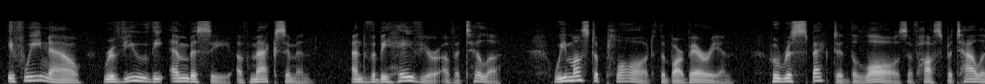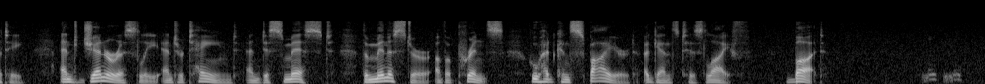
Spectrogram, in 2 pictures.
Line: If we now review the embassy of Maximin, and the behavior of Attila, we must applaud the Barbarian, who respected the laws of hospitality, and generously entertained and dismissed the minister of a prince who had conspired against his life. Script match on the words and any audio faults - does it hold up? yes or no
no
